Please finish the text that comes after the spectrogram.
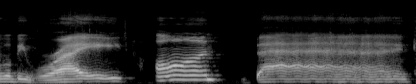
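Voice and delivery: very slow, stretched final words; drawn-out sign-off. Real, not acted. Host sends viewers to the sponsors, playfully drawn out. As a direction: stretch out each word into the break.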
